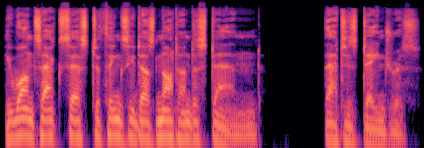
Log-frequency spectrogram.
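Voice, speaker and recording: A man's voice: low-pitched, sing-song, no echo, studio quality, heavily acted. A man voicing an imperious, unruffled older master detective who speaks formally and with command in a detective story. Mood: calm, calculating. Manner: formal, commanding, deliberate wording.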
